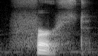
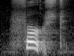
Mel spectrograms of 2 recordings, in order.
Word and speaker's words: first: I need to use the sound like in burger. It's more closed. It's the pure R sound. First. First. This is correct. First. This is the correct pronunciation.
